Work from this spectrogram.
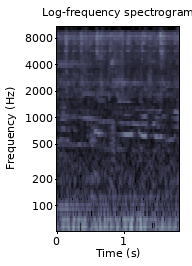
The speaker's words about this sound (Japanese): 緊急車両ですねこれは多分、えー、ガスのガスやねガス漏れが今起こってますね気をつけて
